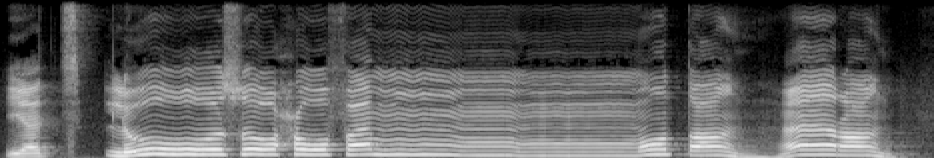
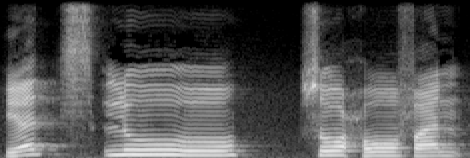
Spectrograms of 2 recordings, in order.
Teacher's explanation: Tanwin bertemu dengan mim. Cara bacanya masuk ke mim disertai dengung. Karena idgham bila ghunah. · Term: idgham bighunah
